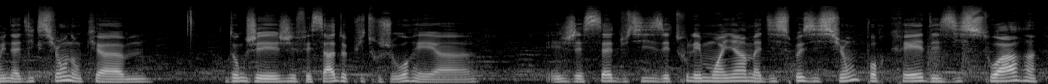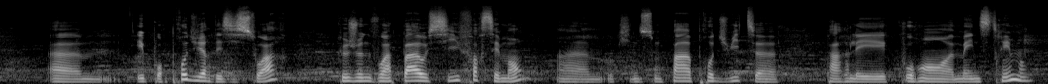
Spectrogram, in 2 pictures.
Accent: Paris, Île-de-France, France; now in New York, United States; je, vis à New York, mais je suis née à Paris. Je suis d'origine guinéenne et bourguignonne.

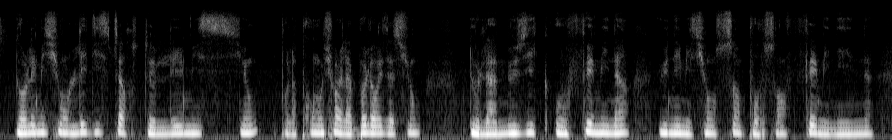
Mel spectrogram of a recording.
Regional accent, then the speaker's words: Cambodia; moved away; mon pays natal, le Cambodge

